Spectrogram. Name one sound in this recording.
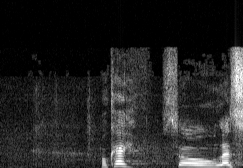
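A young woman speaks through a microphone.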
